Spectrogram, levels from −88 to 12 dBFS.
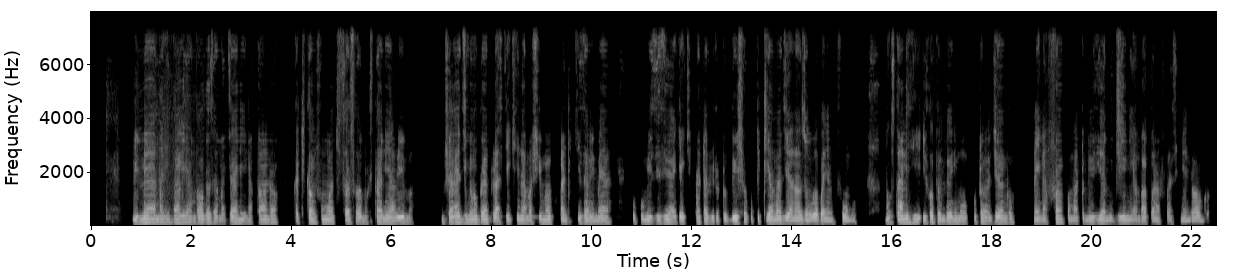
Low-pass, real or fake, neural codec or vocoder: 7.2 kHz; fake; codec, 44.1 kHz, 3.4 kbps, Pupu-Codec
